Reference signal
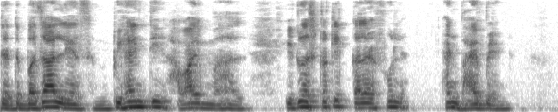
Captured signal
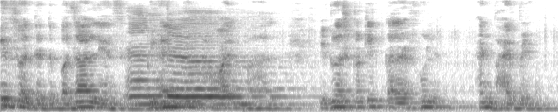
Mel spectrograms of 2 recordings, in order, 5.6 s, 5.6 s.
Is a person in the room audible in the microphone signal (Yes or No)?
Yes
